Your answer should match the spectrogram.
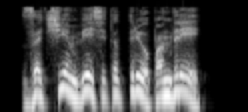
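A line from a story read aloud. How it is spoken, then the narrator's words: Exclamation. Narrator (Russian): воскликнул Ломака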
